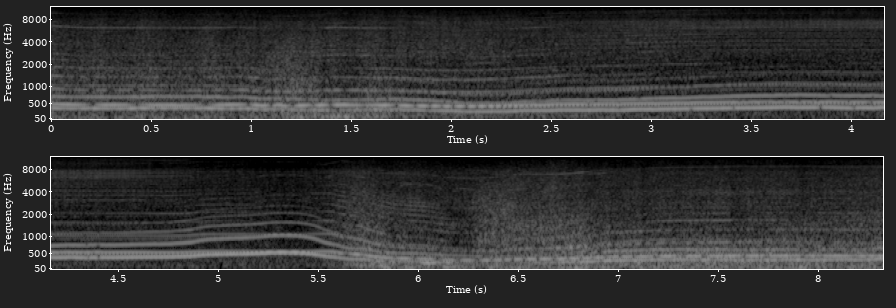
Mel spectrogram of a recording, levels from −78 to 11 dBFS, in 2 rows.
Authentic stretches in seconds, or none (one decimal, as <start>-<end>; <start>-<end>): 0.0-0.4; 4.4-8.3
